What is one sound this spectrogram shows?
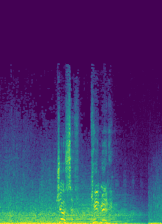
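A man shouts out anxiously, calling.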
